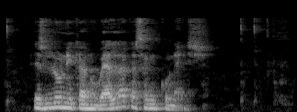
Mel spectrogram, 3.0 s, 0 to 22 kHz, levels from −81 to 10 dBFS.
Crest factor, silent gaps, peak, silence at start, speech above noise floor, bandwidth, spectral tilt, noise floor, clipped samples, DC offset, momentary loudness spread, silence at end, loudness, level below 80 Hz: 16 dB; none; -6 dBFS; 0.35 s; 33 dB; 11.5 kHz; -7 dB/octave; -53 dBFS; under 0.1%; under 0.1%; 14 LU; 0.95 s; -21 LUFS; -58 dBFS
